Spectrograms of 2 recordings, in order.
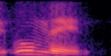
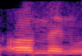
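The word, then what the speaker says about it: Amen (אָמֵן): Correct pronunciation is Amen with a Kamet Gadol.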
